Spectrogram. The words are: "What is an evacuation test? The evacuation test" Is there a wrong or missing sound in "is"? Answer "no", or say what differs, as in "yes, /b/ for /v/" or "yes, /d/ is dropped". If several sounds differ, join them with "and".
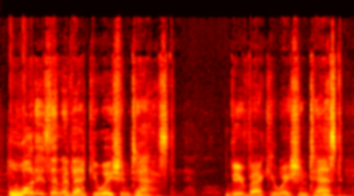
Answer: no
